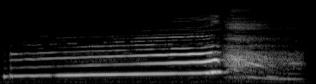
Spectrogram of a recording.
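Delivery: long, high rising squeal of anticipation; sustained high-pitched build-up sound. Pretend. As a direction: draw out a high squeal climbing to a gasp. Build-up to opening and seeing.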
